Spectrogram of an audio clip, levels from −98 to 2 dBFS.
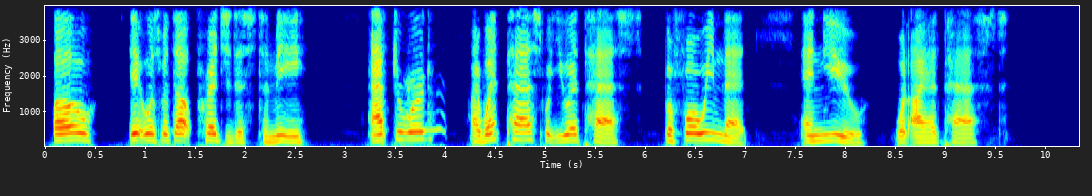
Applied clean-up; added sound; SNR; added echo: neural mask model Resemble Enhance denoiser.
